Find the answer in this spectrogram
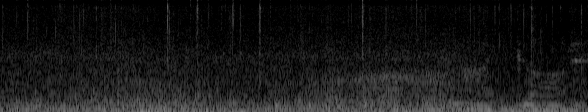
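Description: Land hermit crabs swarming a foil cracker packet: steady crackling with scattered sharp clicks as their shells and legs knock and scrape against coral rubble, shells and the crinkling foil.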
